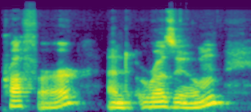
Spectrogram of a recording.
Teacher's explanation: the most important thing is that those first syllables in both those words are short and reduced and so they have a reduced vowel which can either sound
